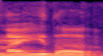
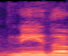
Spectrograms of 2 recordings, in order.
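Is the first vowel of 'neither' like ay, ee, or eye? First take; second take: eye; ee. First: The first vowel sounds like 'eye'. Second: The first vowel sounds like 'ee'. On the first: "లేకపోతే నైదర్ అనాలి" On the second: "నీదర్ నీదర్ అనాలి"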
